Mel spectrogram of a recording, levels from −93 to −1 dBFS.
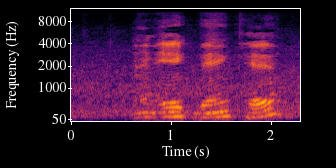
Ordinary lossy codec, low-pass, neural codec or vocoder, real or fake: AAC, 32 kbps; 10.8 kHz; autoencoder, 48 kHz, 128 numbers a frame, DAC-VAE, trained on Japanese speech; fake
